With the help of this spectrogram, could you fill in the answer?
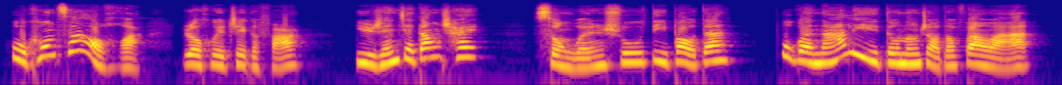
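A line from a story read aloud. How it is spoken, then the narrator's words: Group teasing laughter. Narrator (Chinese): 众师兄一个个嬉笑道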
